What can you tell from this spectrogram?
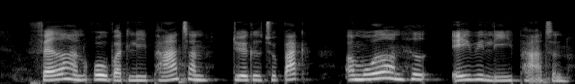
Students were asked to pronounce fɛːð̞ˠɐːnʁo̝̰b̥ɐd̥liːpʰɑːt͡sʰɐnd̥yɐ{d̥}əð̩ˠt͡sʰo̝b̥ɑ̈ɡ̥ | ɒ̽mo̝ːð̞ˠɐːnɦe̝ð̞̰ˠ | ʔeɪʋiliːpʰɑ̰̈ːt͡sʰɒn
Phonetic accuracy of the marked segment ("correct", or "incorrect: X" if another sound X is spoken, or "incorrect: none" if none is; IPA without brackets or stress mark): incorrect: ɡ̥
